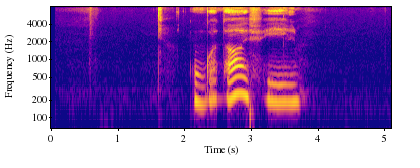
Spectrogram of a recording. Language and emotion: Russian, sad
